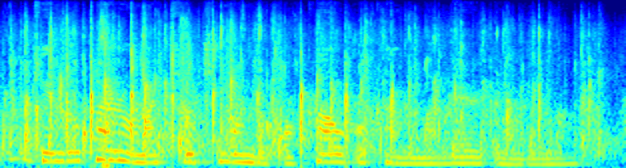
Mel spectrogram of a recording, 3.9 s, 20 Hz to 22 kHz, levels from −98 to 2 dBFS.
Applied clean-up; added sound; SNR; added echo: none; Applause; -1 dB; none.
